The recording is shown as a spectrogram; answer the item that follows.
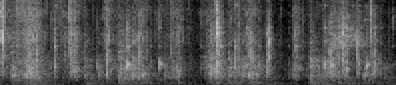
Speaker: You can hear that rattling. There's definitely something in there.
